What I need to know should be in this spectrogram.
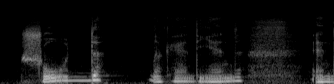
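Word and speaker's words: chaude: So here you pronounce the final D, whereas in the masculine form, you don't pronounce it.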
